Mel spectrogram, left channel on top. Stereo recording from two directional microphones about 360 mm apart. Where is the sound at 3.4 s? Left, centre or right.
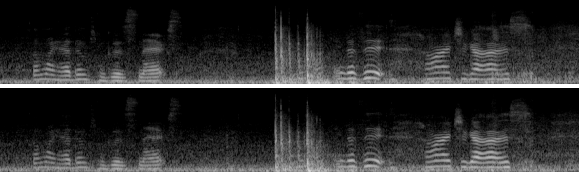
Left.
